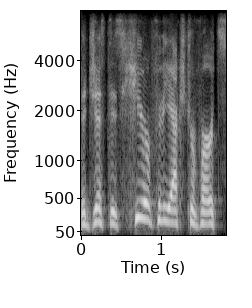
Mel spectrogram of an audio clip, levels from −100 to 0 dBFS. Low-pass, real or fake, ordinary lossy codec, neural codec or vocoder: 7.2 kHz; real; Opus, 16 kbps; none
